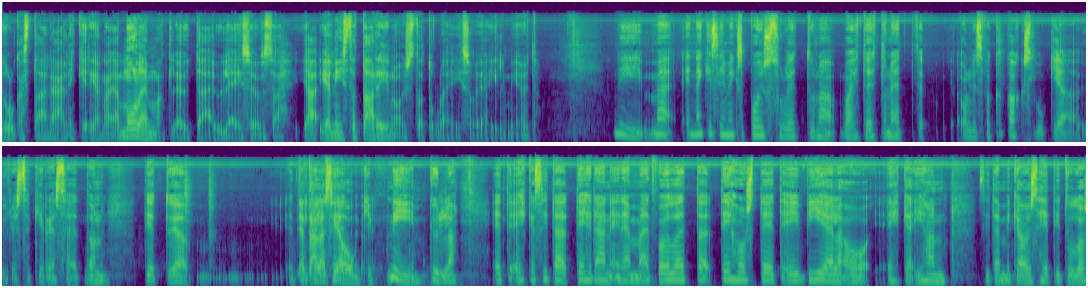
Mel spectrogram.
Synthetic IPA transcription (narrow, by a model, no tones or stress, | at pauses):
julkɑst̪ɑːnæ̰ːnikːirjɑnɑjɑmolemːɑt̪lø̰yt̪æːyleisø̰nsæjɑjɑniːst̪æt̪ɑɾino̰ist̪ɑt̪uleːisojɑilmiøit̪æ̥ | niːmæenːækisemːikspoisːuljet̪ːunɑʋɑiht̪oeht̪oneet̪o̰lisʋɑikːɑkɑkslṵkiɑ̰y̰hdḛsːækirjɑ̰sːæ̰ḛt̪ːont̪iet̪ːyjæ | ḛt̪itælːæsiæoŋkkiniːkylːæʔet̪ḛhkæsit̪æt̪ehdæːnḛnemːænet̪ʋojolːɑet̪ːæt̪eɦost̪eːt̪eiʋielæ̰ʔo̰ːehkæ̰ʔihɑnsit̪æmikæoishet̪it̪ulo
